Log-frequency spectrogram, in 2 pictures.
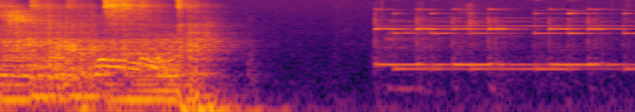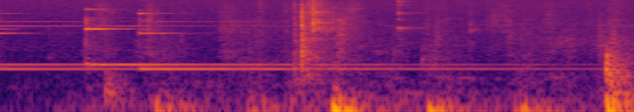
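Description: Rock music with guitar cuts off suddenly about a second in. Just before two seconds in a doorbell chime starts, a held two-tone ring with high ringing notes over it, lasting about four seconds, while a few dull thumps sound about once a second.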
